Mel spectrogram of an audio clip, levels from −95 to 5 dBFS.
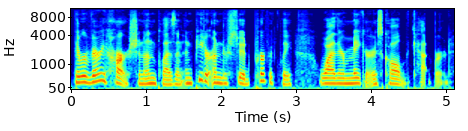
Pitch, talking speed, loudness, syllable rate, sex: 190 Hz, 200 wpm, -21 LUFS, 6.2 syllables/s, female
